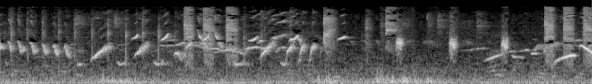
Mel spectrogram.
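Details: Male white-rumped shama courting a female during mating, a rapid tumble of short downslurred and upslurred whistles interleaved with frequent harsh rasps and clicks, fairly continuous throughout.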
